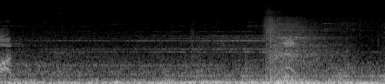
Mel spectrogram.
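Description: A magical beam of light hums and crackles steadily.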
